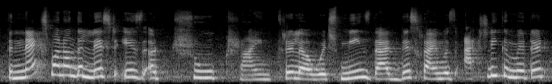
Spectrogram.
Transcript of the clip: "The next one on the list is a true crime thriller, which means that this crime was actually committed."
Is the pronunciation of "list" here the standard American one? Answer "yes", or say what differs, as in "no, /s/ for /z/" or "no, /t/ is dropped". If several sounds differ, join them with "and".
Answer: yes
